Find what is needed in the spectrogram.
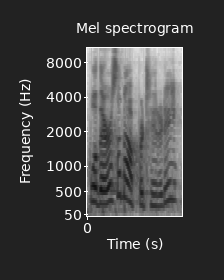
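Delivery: bright, hopeful quote voice; upbeat optimism. Retold or imitated. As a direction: sound like you've spotted a chance. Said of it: "she interpreted it as".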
